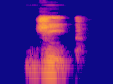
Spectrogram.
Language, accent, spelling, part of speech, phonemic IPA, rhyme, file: English, Canada, jeep, adjective / noun / verb, /d͡ʒiːp/, -iːp, En-ca-jeep.oga
- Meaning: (adjective) Pertaining to utility or general purpose; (noun) A small, blocky, military-style vehicle with four-wheel drive, suited to rough terrain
